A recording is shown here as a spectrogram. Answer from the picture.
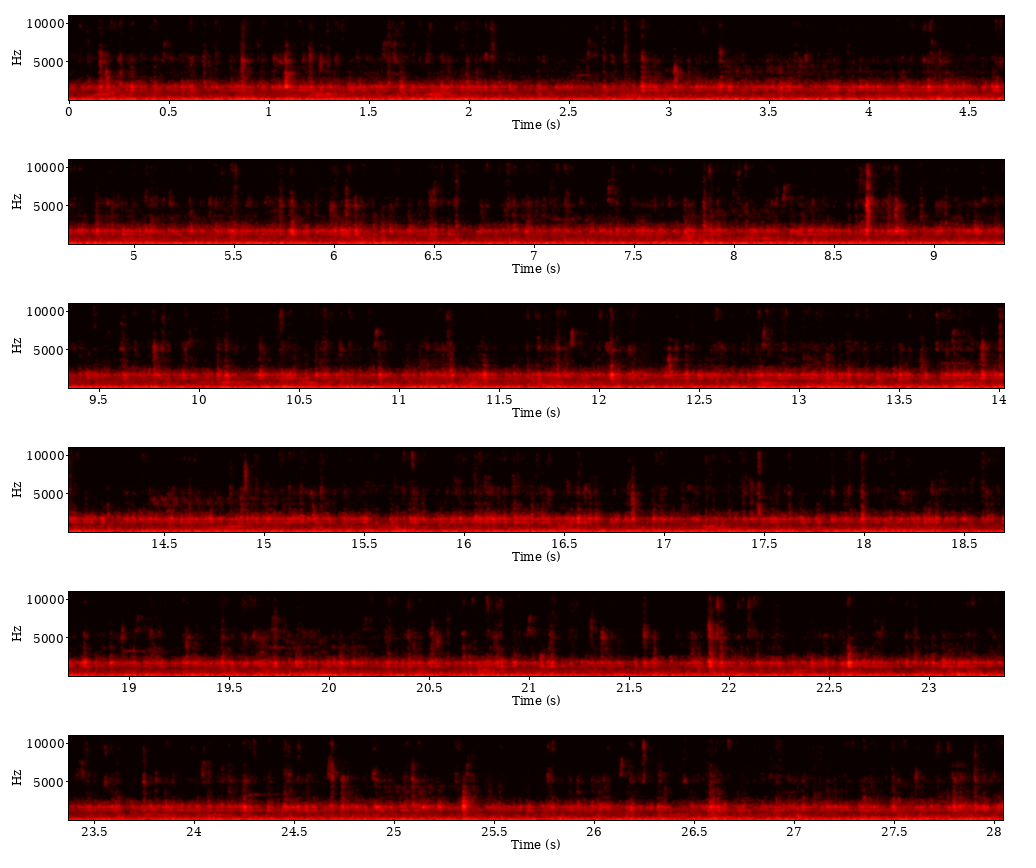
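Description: Steady rain heard from indoors through a window, a soft even hiss with a few light ticks of drops on the glass.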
